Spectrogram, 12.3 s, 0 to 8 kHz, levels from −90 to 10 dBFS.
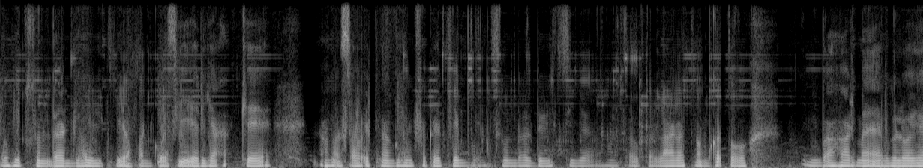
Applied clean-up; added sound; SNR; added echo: neural separator model SepFormer DNS4.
